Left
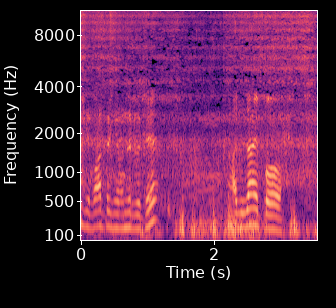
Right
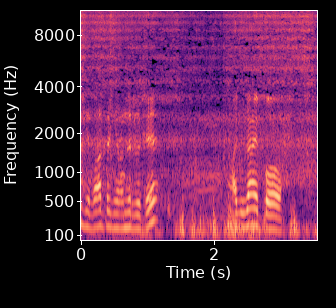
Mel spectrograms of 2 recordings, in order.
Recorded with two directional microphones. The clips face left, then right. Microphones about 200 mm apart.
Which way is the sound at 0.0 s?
35° right (ahead or behind).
